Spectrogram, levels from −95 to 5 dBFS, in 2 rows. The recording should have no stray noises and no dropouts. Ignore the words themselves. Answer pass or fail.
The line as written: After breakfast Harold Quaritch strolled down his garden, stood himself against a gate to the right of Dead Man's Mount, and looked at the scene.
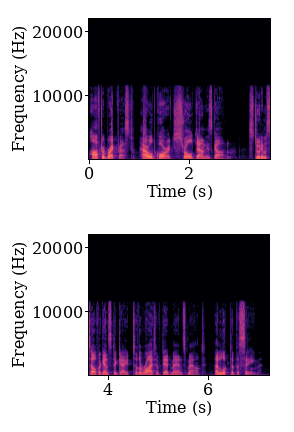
pass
